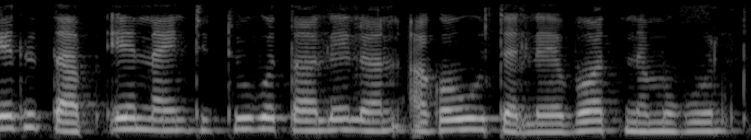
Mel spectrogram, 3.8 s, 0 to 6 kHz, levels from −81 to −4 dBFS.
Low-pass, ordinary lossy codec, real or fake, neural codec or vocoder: 5.4 kHz; AAC, 32 kbps; real; none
